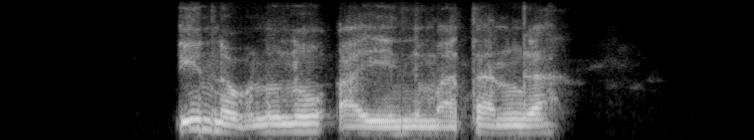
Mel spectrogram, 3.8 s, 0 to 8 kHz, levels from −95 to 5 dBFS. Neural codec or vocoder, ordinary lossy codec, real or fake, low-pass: codec, 16 kHz, 8 kbps, FreqCodec, larger model; Opus, 16 kbps; fake; 7.2 kHz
